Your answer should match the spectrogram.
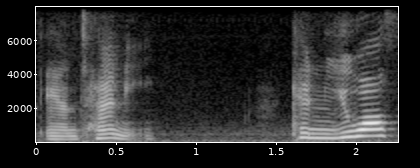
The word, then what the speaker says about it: antennae: insect body part is antennae so sometimes you might hear people call them antenna or antenae but the right way to say it is antenny can you all say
